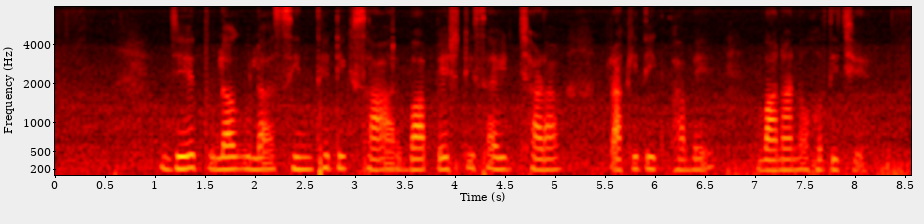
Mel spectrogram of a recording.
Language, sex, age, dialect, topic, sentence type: Bengali, male, 25-30, Western, agriculture, statement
